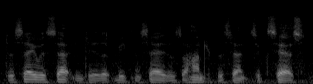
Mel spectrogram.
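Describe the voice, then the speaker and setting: A middle-aged British man giving measured interview answers, formal and careful, with hesitant phrasing. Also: sits low, fairly even intonation. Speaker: school staff member interviewed. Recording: clear background noise on location.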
